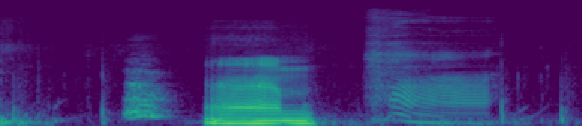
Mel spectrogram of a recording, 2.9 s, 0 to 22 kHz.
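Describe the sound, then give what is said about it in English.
A dog on the top floor of a building gives a short yelp, then a louder sustained bark, followed by a falling, whining whimper, all clear with brief quiet gaps between. “Skeletor 8849 is up here, along with his cats. Hey, buddy. And dog.”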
